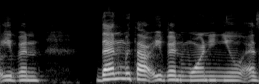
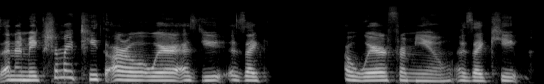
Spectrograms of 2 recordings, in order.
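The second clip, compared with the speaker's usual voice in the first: ordinary talk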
